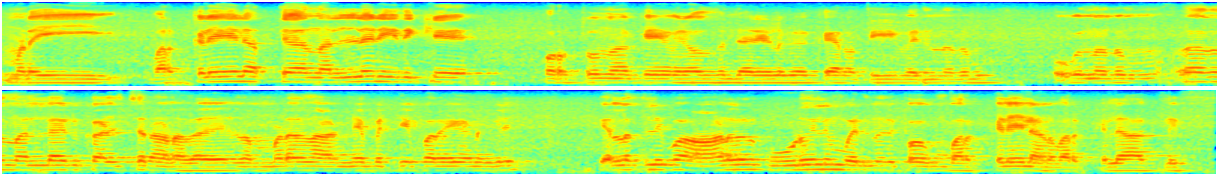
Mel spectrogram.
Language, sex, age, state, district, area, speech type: Malayalam, male, 30-45, Kerala, Wayanad, rural, spontaneous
